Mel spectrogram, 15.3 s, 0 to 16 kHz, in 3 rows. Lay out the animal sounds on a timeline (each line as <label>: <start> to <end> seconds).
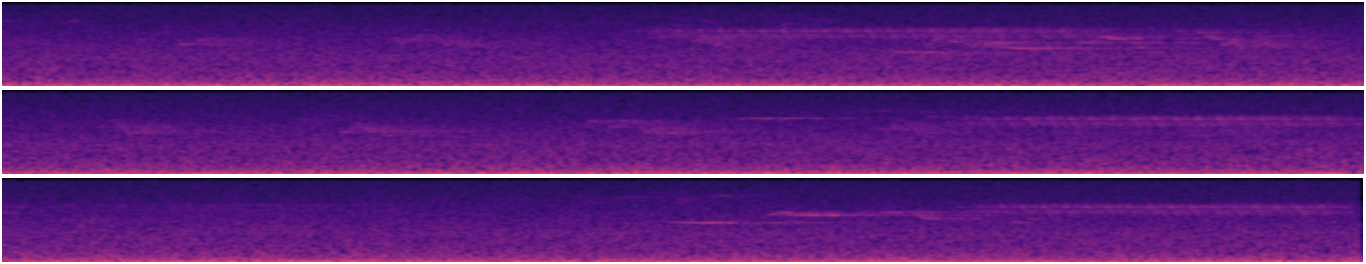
Red-eyed Vireo (Vireo olivaceus): 0.0 to 8.8 seconds
Blackburnian Warbler (Setophaga fusca): 2.0 to 3.3 seconds
Dark-eyed Junco (Junco hyemalis): 2.3 to 4.4 seconds
Hermit Thrush (Catharus guttatus): 3.2 to 4.6 seconds
Hermit Thrush (Catharus guttatus): 7.5 to 8.8 seconds
Dark-eyed Junco (Junco hyemalis): 8.6 to 12.0 seconds
Blackburnian Warbler (Setophaga fusca): 11.8 to 13.0 seconds
Hermit Thrush (Catharus guttatus): 12.6 to 14.0 seconds
Dark-eyed Junco (Junco hyemalis): 13.5 to 15.3 seconds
